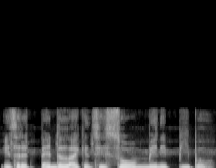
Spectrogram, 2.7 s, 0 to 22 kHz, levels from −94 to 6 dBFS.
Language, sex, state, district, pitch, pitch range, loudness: English, male, Arunachal Pradesh, Lower Dibang Valley, 105 Hz, 95-110 Hz, -17 LUFS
